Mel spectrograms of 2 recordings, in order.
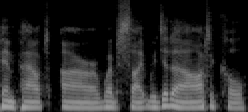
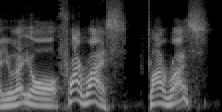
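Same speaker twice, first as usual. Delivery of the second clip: slow, higher put-on Chinese accent; 6 semitones higher, slower than usual. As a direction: attempt a Chinese accent on the order. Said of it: "I can't do the Chinese accent".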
